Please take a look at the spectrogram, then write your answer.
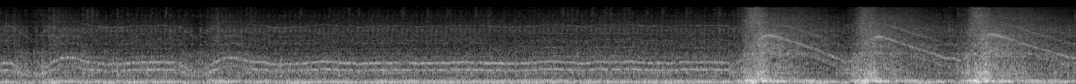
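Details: Honda GL1800 idling rough: low idle with an uneven, wavering beat, then three quick throttle blips; cause not yet clear.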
